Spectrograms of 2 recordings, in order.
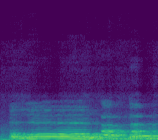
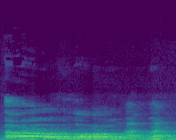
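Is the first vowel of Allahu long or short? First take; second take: short; long. First: The opening vowel of Allahu is short. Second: The opening vowel of Allahu is drawn out long. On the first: The speaker calls it right. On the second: The speaker calls it wrong. "ada jemaah kita yang panjangin alifnya"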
